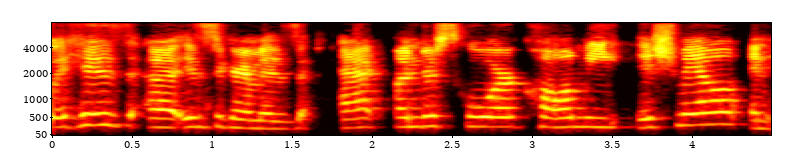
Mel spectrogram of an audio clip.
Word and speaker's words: Ismail: So his Instagram is @_call me Ishmael, and Ishmael is spelled ISMAIL_. Okay, so, no H. Nope. Okay. Nope. He always like, is that your mail? And I'm like, or you could just say is in mail.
